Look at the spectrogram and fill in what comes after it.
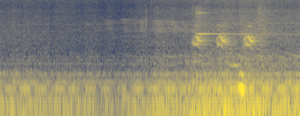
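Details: A Cocker Spaniel gives three short, high, arching whines in quick succession, begging to taste chai.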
